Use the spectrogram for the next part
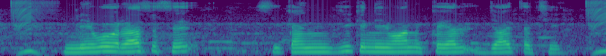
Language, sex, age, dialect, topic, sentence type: Maithili, male, 25-30, Southern/Standard, agriculture, statement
